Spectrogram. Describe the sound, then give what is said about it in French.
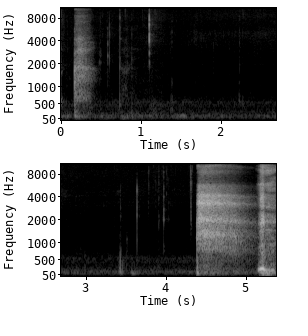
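A quiet sip of white peach seltzer from a freshly opened can, with faint swallowing clicks in near silence, followed by a loud, breathy, satisfied exhale. “Là, faut que tu prennes une gorgée, faut que ça.”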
